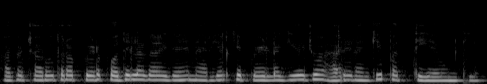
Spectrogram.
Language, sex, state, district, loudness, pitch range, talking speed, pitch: Hindi, female, Rajasthan, Churu, -31 LUFS, 190-210 Hz, 260 wpm, 200 Hz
